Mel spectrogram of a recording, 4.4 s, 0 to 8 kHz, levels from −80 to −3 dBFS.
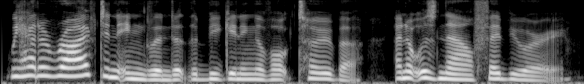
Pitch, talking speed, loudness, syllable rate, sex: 205 Hz, 205 wpm, -16 LUFS, 6.0 syllables/s, female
